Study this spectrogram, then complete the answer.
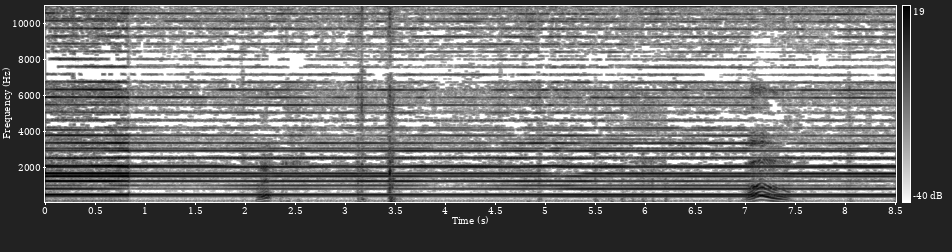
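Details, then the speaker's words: Dodge Nitro no-start, battery reconnected: a loud steady two-tone horn blares without stopping; horn stuck on, the reason the battery had been disconnected, TIPM fault suspected. "They disconnect the battery because obviously the horn was staying blowing."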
